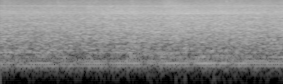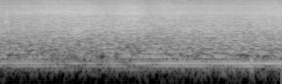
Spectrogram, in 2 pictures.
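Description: A steady low motor hum over a constant noisy hiss, like an engine running, growing slightly louder towards the end.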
